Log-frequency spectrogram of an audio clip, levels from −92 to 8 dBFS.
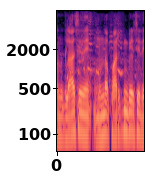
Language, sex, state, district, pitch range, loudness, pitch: Kannada, male, Karnataka, Raichur, 95-105 Hz, -16 LUFS, 100 Hz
